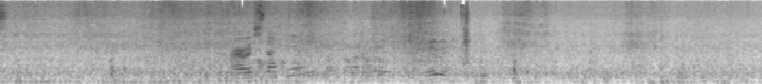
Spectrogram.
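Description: Ocean waves crash against rocks along a Costa Rica coast, heard from a small fishing boat as a constant rushing wash of surf buried under heavy wind buffeting, while people talk briefly nearby.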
